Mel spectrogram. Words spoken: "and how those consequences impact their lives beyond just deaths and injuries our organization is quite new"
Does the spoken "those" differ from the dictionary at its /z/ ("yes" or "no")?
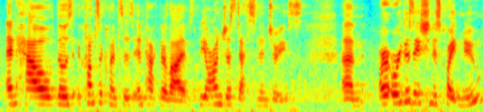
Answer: no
